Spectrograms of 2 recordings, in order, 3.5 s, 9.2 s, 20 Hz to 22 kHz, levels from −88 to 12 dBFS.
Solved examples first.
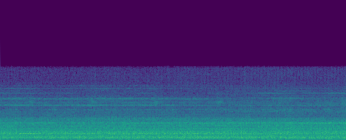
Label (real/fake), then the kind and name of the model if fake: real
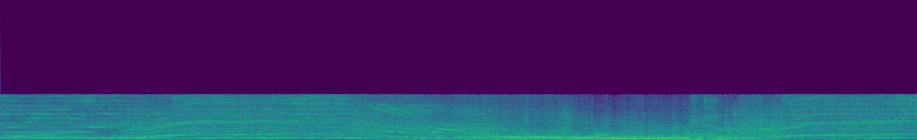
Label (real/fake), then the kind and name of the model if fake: real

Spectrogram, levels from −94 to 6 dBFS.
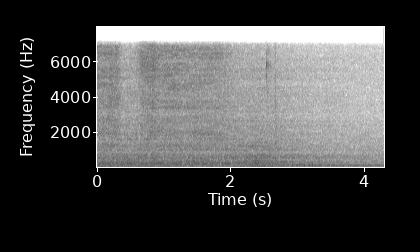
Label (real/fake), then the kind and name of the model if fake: real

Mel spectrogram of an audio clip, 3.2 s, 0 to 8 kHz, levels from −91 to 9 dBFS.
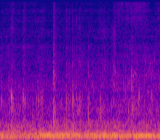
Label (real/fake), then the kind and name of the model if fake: fake, codec, HILCodec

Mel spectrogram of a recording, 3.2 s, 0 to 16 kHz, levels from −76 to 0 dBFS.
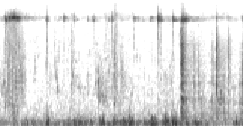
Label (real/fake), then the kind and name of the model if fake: real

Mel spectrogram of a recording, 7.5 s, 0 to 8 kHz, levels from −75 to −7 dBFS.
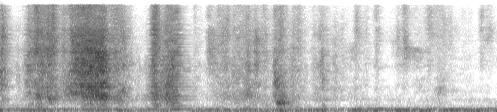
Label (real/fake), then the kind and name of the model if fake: fake, vocoder, WaveNeXt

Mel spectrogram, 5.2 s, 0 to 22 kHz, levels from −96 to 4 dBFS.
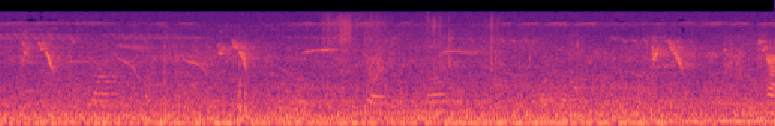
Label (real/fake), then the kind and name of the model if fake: real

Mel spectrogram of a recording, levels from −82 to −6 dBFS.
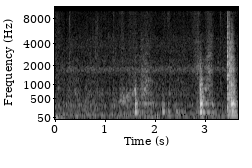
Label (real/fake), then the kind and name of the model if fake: real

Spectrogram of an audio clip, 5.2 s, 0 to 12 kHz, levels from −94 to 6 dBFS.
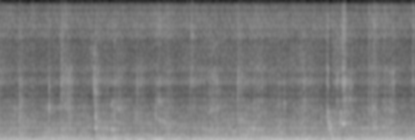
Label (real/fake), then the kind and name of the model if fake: fake, codec, SNAC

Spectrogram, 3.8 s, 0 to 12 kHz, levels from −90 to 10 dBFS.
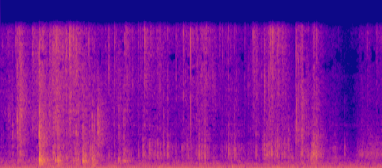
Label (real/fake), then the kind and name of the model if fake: fake, vocoder, BigVGAN v2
